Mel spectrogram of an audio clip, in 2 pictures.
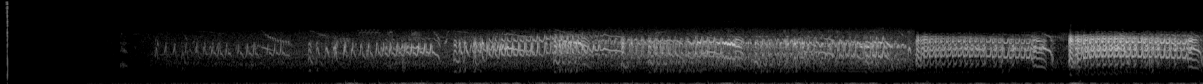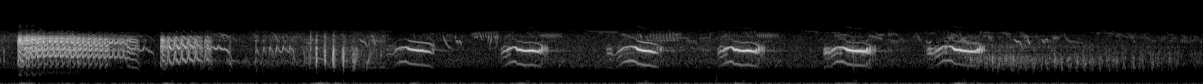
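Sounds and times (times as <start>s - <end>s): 
horned grebe Podiceps auritus trilling: 1.6s - 23.7s.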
